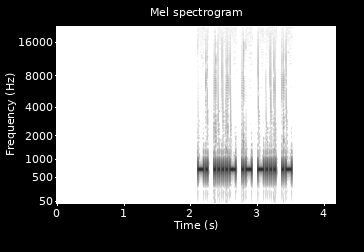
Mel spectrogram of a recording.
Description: Morse code, heard as a keyed tone, about 40 wpm, 700 Hz. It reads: N4ABA
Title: USA Call Signs - 5 Characters - 40wpm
